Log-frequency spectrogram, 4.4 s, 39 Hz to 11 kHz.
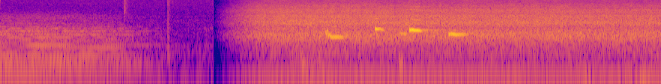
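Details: Kauaʻi ʻōʻō on Kauaʻi, recorded in the 1970s when fewer than 40 remained: four short, clear, flute-like whistles in quick succession over steady tape hiss, after a brief passage of soft music.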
